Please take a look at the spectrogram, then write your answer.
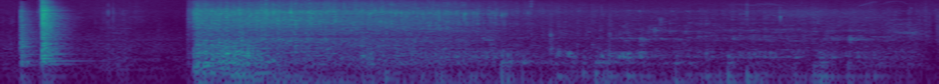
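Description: Boiled rowan berries poured into a strainer to drain, a sudden rushing splash of hot water that settles into a steadier trickling pour, close and fairly loud.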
